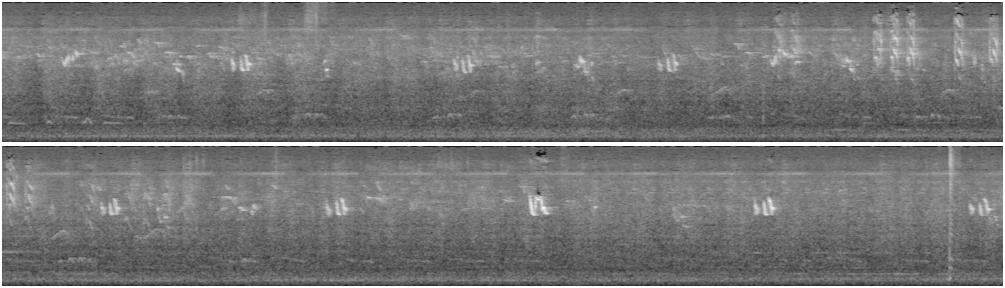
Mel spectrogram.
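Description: Birds chirping: short, high chirps repeated every second or two, with a brief flurry of quicker, higher notes about halfway through, over a steady low background hum.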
